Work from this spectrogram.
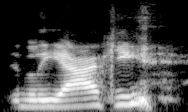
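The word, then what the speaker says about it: Leati: It's not spelled like Leaky. And there's a T in there. Oh, I don't know. Yeah. Yeah. Moans pronounce their T's, but his first name is Liaki.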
